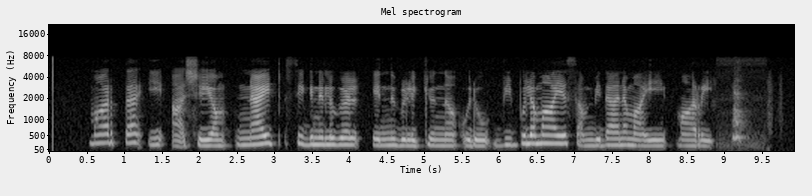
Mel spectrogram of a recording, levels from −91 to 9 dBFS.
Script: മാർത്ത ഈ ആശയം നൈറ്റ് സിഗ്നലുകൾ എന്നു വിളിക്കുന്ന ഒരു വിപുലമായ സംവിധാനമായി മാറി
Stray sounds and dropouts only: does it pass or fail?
fail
